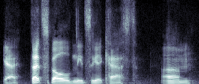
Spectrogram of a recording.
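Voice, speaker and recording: A game master improvising narration for a tabletop roleplaying game, pausing often to think. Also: medium pitch, fairly bright tone, clear, resonant tone, no echo, studio quality.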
